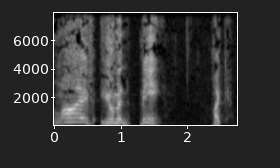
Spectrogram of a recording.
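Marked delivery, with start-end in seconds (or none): 0.0-1.6 loud, yelled shouting. Retelling yelling for a live person on the phone: imitating own past yelling. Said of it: "I used to yell".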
